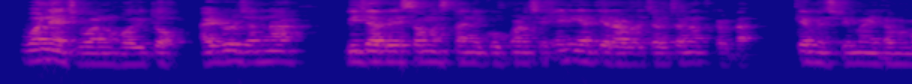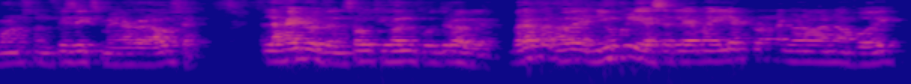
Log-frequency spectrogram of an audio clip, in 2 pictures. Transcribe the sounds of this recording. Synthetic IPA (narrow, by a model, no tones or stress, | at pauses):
ʋənet͡ʃʋanũɦojt̪oɦaiɖɾod͡ʒənːa | bid͡ʒabesəməst̪ʰanikopəɳt͡ʃʰeʔeniət̪jaɾeapɽ̃et͡ʃəɾt͡ʃanət̪ʰi̥kəɾt̪a | kemɪsʈɾimãĩt̪əmẽmaɳ̃sonfiziksmaiaɡəɭaʋʃe | eʈleɦajɖɾod͡ʒənsəwt̪ʰiɦəlukud̪ɾəəʋjabəɾabəɾɦəʋenjukliəseʈleːmãilek̚ʈɾonːeɡəɳ̃ʋanaɦoj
